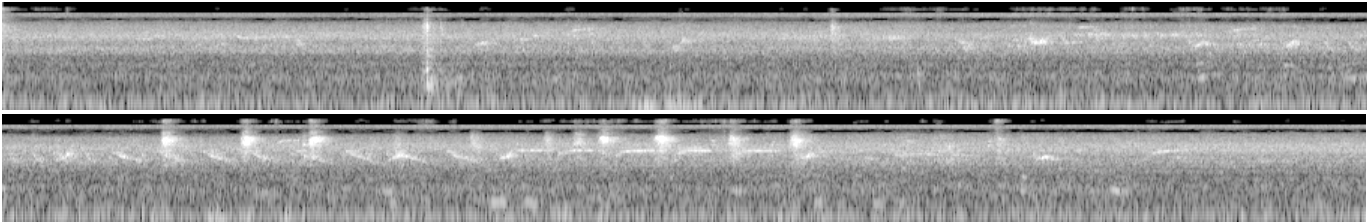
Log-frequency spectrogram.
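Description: Steady rush of a waterfall pouring into its pool, with small birds chirping over it, busiest from about ten to fifteen seconds in. A single sharp click sounds about three seconds in.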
